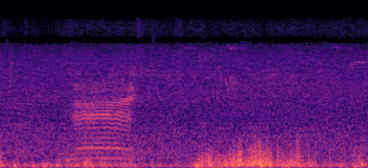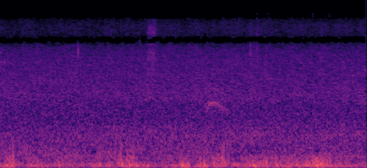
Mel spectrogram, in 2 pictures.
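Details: Zwartbles ewes and lambs grazing and shading on a hot May day at a regenerative farm in County Kilkenny, Ireland; a single clear, nasal bleat near the start, then rustling and thumping movement through grass.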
